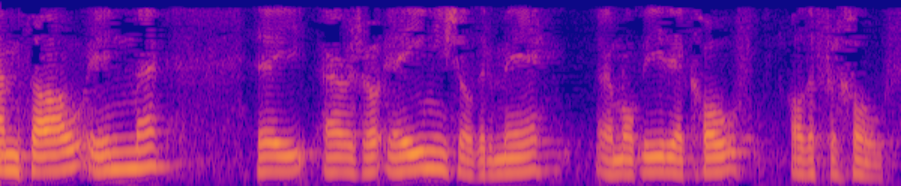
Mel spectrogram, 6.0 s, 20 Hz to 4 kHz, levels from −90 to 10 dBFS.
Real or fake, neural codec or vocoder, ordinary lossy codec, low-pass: fake; codec, 24 kHz, 0.9 kbps, WavTokenizer, small release; MP3, 16 kbps; 3.6 kHz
